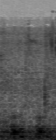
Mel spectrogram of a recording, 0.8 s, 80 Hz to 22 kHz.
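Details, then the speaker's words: Fetal heartbeat on a labour-ward Doppler monitor with contraction graph, mother in labour three days past due date (40+3 weeks): rapid whooshing pulses about 150 a minute, normal fetal heartbeat. "ఇది heart beat baby heart beat sound వస్తుంది కదా yeah ఈ sound baby heart beat ఇది contractions తెలిపే graph"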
